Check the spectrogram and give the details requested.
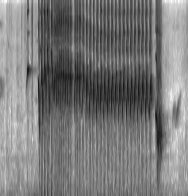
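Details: White-rumped shama song to provoke a reply, a fast, even trill of about thirty sharp repeated notes lasting over two seconds, followed by a short harsh note.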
